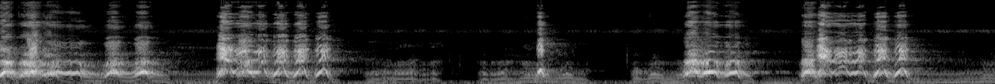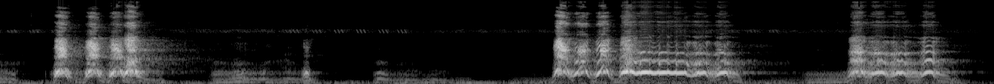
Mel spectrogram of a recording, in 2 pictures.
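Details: Barking dog beside a rubber plantation, Thailand: repeated clusters of loud, hoarse barks every few seconds, separated by quieter short yips and brief gaps, over nearly twenty seconds.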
